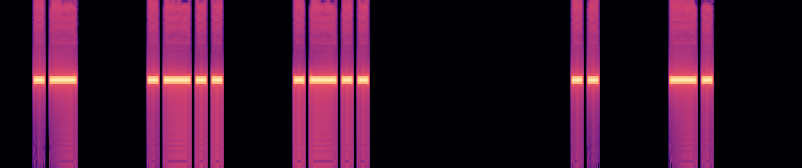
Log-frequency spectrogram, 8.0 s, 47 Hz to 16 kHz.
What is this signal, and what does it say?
Morse code, heard as a keyed tone, about 15 wpm, spaced as for 8 wpm, 1000 Hz. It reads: ALL IN
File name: qotdfiles / 8wpm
